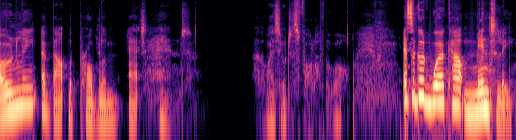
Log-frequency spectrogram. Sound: sotto voce

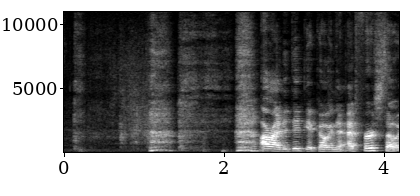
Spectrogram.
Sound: laughs

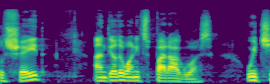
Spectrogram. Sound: non-english

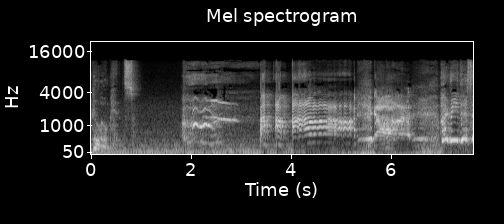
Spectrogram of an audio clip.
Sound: laughs maniacally

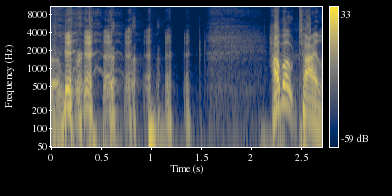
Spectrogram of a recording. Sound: laughing together

